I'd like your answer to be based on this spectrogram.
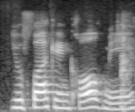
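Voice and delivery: ordinary talk, nothing marked

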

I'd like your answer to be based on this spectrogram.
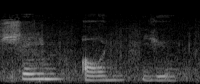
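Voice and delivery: barely audible, accusing half-whisper. Acting out the accuser speaking into our ear: half-whispering. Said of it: "he whispers in our ear".

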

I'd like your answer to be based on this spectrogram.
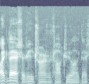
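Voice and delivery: very low words out one corner of mouth. Showing how a boy answers questions in class, imitating Dylan's side-mouth talk. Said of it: "he opens the side of his mouth".

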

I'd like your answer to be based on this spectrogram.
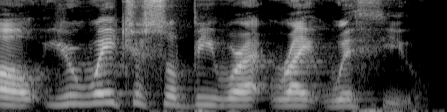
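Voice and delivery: put-on snippy attitude tone. Retelling how a woman answered their request for waters, imitating her attitude. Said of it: "And with an attitude".

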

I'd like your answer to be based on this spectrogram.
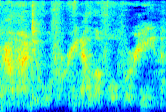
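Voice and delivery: soft, unvoiced, secretive whisper.

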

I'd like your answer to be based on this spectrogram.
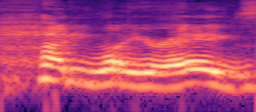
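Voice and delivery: ordinary talk

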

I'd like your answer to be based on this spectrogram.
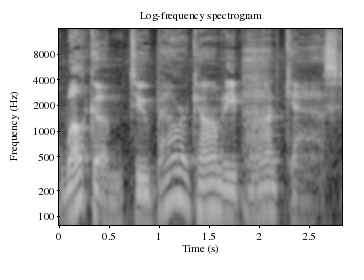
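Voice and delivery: on-air radio host announcer voice. Opening their comedy podcast, doing a radio personality voice. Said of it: "Sound like a freaking radio personality".

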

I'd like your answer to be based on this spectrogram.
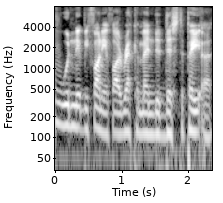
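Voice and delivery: ordinary talk, nothing marked

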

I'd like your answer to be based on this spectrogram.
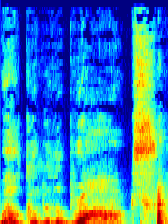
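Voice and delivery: very high, loud, shrill scream. Retelling a race where a spectator greeted runners: imitating a woman screaming. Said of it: "very portly woman is just screaming to everyone".

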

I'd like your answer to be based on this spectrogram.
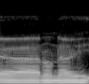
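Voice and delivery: low, mumbled, noncommittal muttering. Retelling a poker game moment, imitating someone muttering.

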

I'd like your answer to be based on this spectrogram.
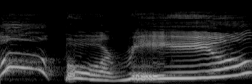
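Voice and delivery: very loud, intense, swooping cartoon dog voice. Retelling how an intense man reacted to being offered an elf hat, imitating a cartoon dog voice. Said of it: "Like when a dog gets a voice in a cartoon".

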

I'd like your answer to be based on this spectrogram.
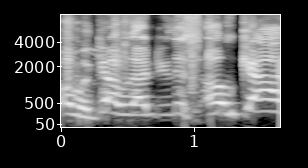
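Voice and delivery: mock frantic, panicked babble, very high-pitched. Teasing the other speaker for freaking out, imitating his panicked voice. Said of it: "the panic in his voice".

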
